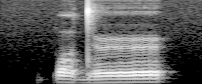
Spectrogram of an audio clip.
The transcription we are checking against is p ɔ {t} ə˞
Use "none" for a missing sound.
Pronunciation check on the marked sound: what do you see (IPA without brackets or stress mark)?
d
